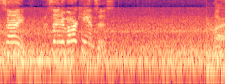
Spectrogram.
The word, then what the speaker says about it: Arkansas: All right, so we finally made it to Arkansas, or should I say Arkansas, because that's how it's spelled, and I think words should be pronounced how they're spelled, so when I have to spell them, I spell them correctly.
